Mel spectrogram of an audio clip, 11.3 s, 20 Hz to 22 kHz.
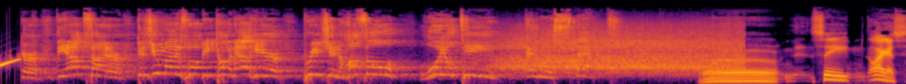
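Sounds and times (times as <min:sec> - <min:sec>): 
speech: 0:00.3 - 0:07.6, 0:08.7 - 0:11.3
wrestling arena crowd roaring and cheering: 0:05.3 - 0:09.4
loud sustained shout-like tone: 0:06.2 - 0:09.4.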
